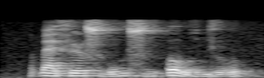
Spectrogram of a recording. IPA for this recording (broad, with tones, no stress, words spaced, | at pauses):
ɓæ˦fʲo˦ɭsʷi̤˨ wo̤˦sʷi̤˨˥ ʔo˥˩wi̤˨bʲu˨˩˦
